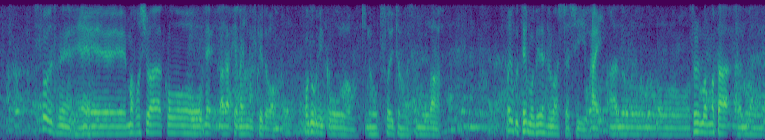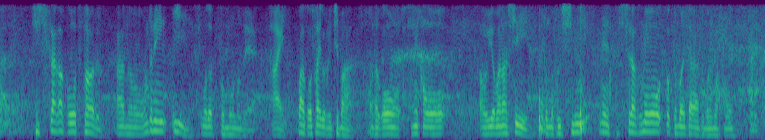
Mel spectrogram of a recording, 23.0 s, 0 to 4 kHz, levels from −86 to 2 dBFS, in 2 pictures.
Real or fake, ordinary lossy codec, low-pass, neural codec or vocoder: fake; none; 3.6 kHz; codec, 24 kHz, 3 kbps, HILCodec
